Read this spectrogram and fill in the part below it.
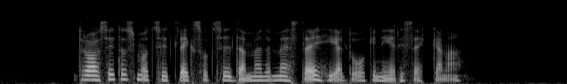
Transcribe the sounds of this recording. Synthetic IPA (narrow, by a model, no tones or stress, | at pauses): d̪ɾɑːsɪt̪ɔsmɵt̪sɪt̪ʰlɛɡshʊt̪siːd̪amɛnd̪ɛmɛst̪ʰaæɾheːlt̪oːkəɳeːɾɪsɛ̰kːaɳa̰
